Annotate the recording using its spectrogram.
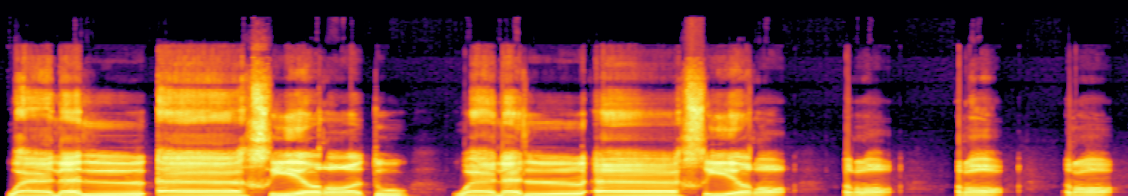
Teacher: Dia bergetar ya, tapi getarannya tidak boleh terlampau berlebihan, tapi juga bukan berarti hilang takrirnya, hilang getarannya ya.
